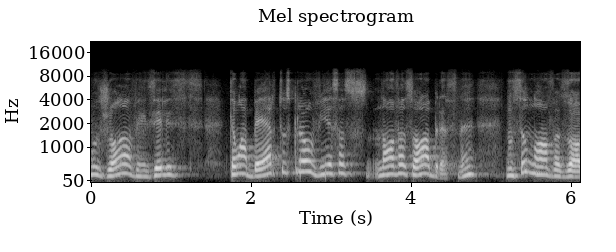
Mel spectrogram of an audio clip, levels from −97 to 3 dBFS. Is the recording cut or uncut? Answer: uncut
